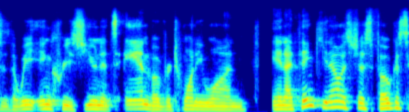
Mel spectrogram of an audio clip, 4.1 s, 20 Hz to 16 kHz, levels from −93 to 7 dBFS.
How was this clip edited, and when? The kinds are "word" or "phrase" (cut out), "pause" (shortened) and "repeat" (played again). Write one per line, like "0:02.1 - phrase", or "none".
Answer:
0:01.5 - word
0:02.6 - pause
